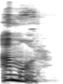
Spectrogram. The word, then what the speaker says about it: amor: aguda sin tilde es la palabra amor amor se acentúa en la última sílaba pero no lleva tilde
